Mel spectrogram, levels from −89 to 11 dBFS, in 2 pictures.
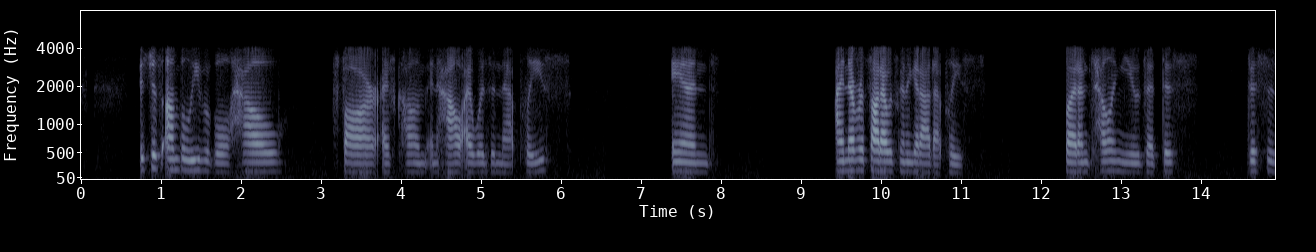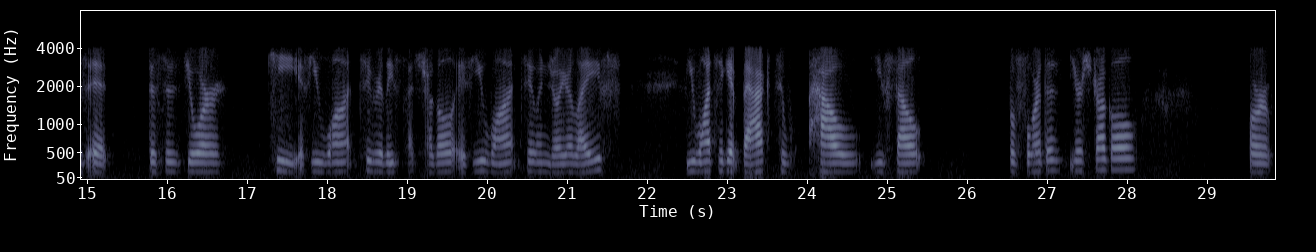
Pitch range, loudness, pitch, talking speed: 155-175 Hz, -40 LUFS, 165 Hz, 135 wpm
